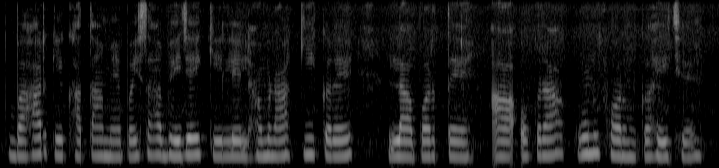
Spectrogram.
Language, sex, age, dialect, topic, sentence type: Maithili, female, 46-50, Angika, banking, question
